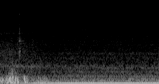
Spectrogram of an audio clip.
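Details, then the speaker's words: Mercedes 220CE W124 Coupe petrol engine after two replacement throttle bodies, fresh V-Power fuel and injector cleaner: idle steady but high at about 1500 rpm, smooth and no longer lumpy, misfire gone. "So you can hear she's still idling a bit high, but not lumpy anymore. Misfire's gone, so I'll just have to run him for a bit, see how it goes, and go from there."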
